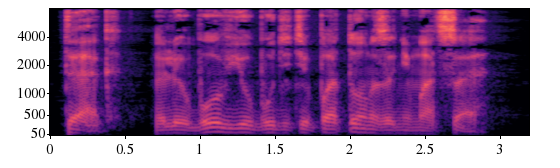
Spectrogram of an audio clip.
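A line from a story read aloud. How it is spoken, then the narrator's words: Grunt. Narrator (Russian): хмыкнул Фантик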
